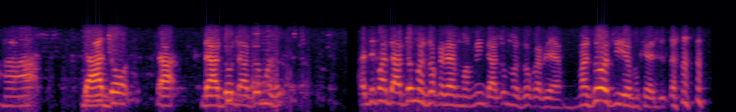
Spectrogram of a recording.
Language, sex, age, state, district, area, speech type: Sindhi, female, 60+, Maharashtra, Mumbai Suburban, urban, conversation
